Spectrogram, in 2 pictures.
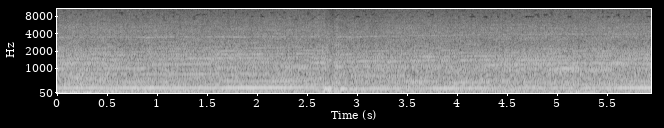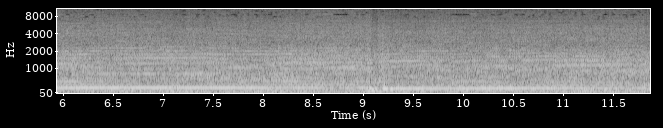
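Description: A Ferrari race car engine in a racing simulator game holds a steady, buzzing high-rev drone, dipping briefly twice as if shifting gears, constant and loud with no talk.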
